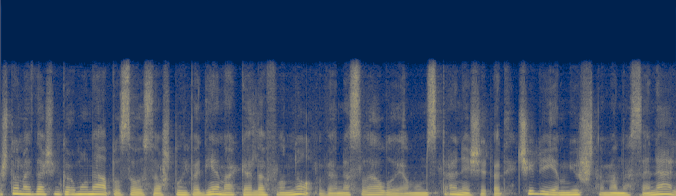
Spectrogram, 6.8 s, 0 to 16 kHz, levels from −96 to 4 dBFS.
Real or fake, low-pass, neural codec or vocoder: fake; 10.8 kHz; codec, 24 kHz, 0.9 kbps, WavTokenizer, small release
